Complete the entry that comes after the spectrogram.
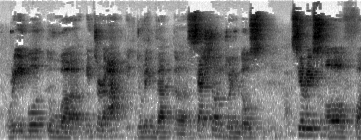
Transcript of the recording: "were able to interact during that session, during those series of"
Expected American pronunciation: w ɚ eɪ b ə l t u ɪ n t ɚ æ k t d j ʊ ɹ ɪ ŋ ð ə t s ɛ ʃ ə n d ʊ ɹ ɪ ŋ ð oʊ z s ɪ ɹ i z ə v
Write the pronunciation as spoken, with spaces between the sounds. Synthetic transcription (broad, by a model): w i eɪ b ə l t u ɪ n t ɚ æ k t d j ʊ ɹ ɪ ŋ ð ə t s ɛ ʃ ə n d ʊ ɹ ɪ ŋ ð oʊ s s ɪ ɹ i s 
